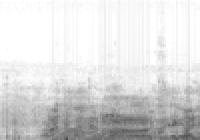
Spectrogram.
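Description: Several men's voices calling out in long drawn-out shouts and breaking into laughter, with two short thuds about half a second apart.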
